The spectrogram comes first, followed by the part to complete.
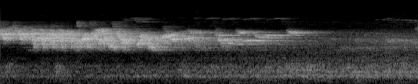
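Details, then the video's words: Several birds chirping together in a dense, high twittering chorus that fades slightly toward the end, over steady low background noise. "Birds Chirping Sound"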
